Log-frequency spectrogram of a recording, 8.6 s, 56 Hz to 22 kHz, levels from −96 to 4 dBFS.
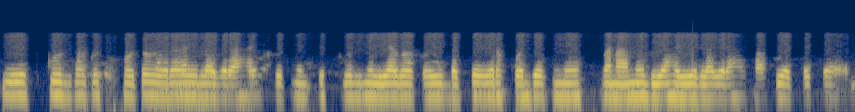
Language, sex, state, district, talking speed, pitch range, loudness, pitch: Hindi, male, Bihar, Jamui, 190 wpm, 125-135 Hz, -19 LUFS, 130 Hz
